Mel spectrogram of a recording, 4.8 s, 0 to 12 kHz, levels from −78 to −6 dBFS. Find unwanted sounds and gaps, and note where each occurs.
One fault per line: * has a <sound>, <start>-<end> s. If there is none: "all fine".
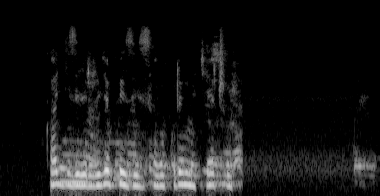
all fine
